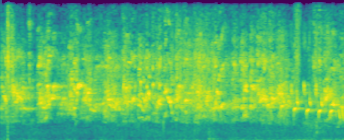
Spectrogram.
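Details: Caged blue opaline lovebirds kept as pets in Pakistan, a loud, unbroken wall of shrill, high chirps from several birds calling at once.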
